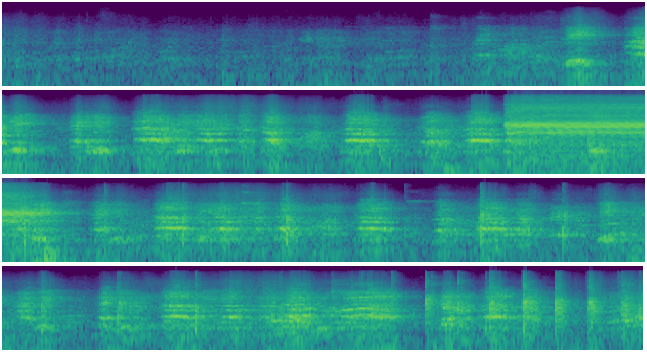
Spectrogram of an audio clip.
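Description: A crowd murmurs in a large echoing gym.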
